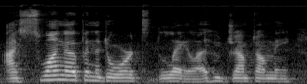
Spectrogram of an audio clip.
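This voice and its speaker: A woman's voice: sits low, moderate pace, a bit bright, a little hiss or hum. A woman narrating a first-person story as an amateur reader, stumbling now and then and rereading phrases.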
